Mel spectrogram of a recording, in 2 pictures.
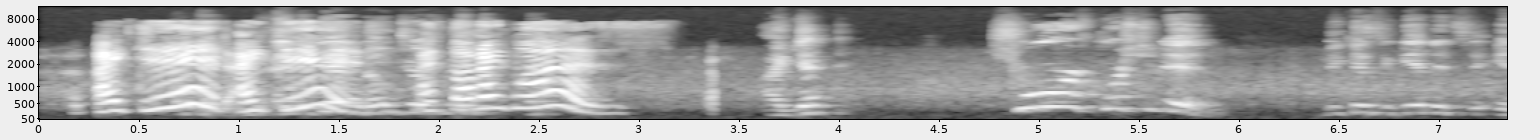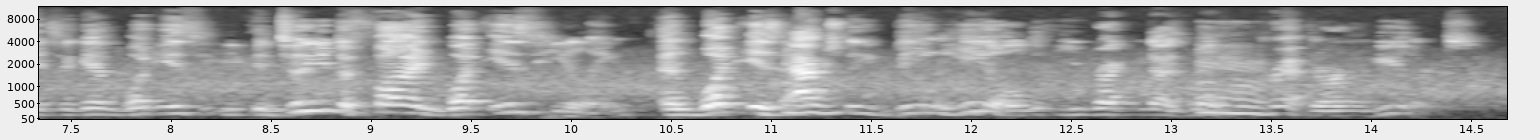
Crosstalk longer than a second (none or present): present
